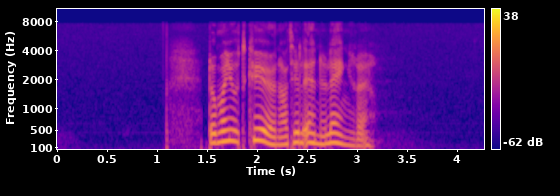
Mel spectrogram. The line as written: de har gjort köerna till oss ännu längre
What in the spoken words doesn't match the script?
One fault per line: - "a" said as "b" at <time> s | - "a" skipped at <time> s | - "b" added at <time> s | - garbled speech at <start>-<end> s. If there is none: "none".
- "oss" skipped at 2.5 s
